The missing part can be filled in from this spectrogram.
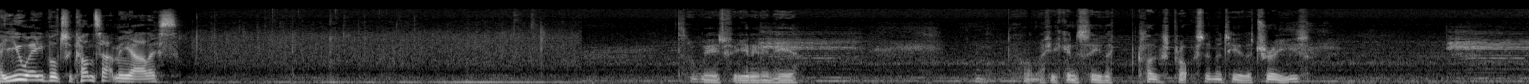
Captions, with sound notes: Are you able to contact me, Alice? - It's a weird feeling in here. (sheep bleating) I don't know if you can see the close proximity of the trees.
